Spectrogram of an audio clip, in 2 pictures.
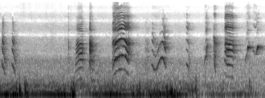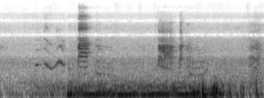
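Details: Pet parrot calling in clusters of harsh squawks and wavering chirps, with a quieter stretch midway, against a persistent low hum and faint background noise.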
